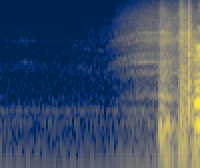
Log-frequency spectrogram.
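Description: Complete silence, then a man starts speaking near the end.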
